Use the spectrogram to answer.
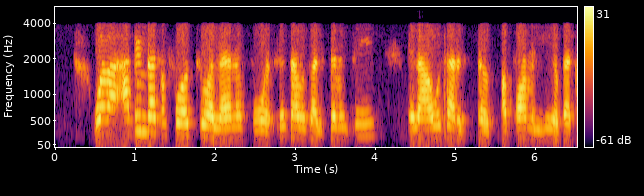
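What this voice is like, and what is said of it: Strong Puerto Rican Spanish accent. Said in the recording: “I'm Puerto Rican... it's nothing but Spanish in Miami, so I still have a strong accent”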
